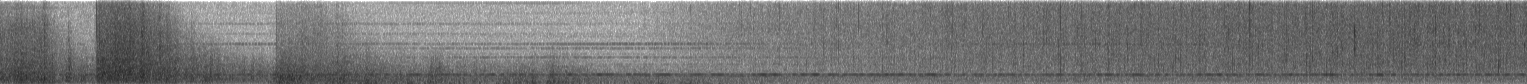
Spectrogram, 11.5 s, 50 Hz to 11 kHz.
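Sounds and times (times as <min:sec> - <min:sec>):
thunder crack: 0:00.0 - 0:05.8.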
